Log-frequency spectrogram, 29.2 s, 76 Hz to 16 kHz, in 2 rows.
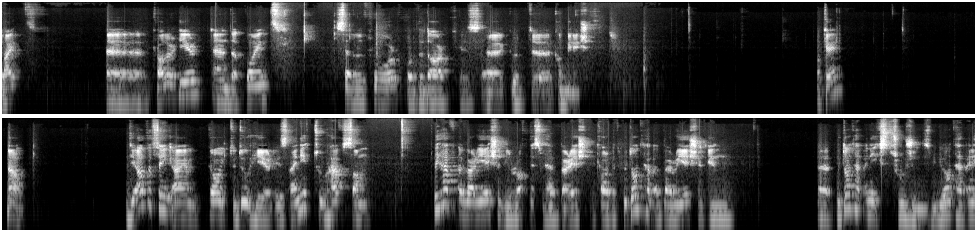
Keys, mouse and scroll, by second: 2.5 click, 3.8-6.6 drag, 7.3 middle click, 9.1 middle click, 9.8 middle click, 10.8 shift+middle click, 11.1 middle click, 12.1 shift+middle click, 13.0 middle click, 13.9 middle click, 15.1 middle click, 15.5 shift+middle click, 16.0 middle click, 16.7 middle click, 17.1 middle click, 18.1 shift+middle click, 18.5 middle click, 20.1 middle click, 20.7 shift+middle click, 21.2 middle click, 22.2 middle click, 23.5 middle click, 25.6 middle click.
